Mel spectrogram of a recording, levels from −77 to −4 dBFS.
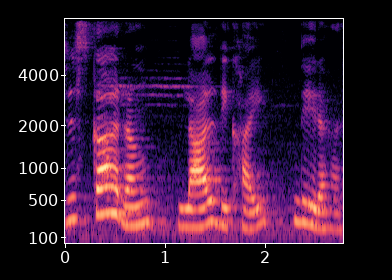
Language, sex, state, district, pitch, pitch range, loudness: Hindi, female, Chhattisgarh, Raipur, 210 Hz, 195-250 Hz, -17 LUFS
